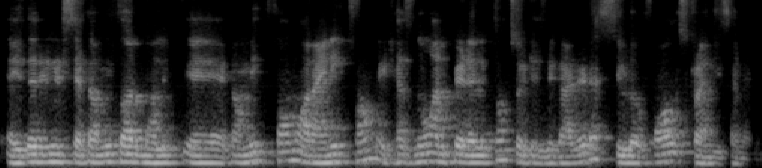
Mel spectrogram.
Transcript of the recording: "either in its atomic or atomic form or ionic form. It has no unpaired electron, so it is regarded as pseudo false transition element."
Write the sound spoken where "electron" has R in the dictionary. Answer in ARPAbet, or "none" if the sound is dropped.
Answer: none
